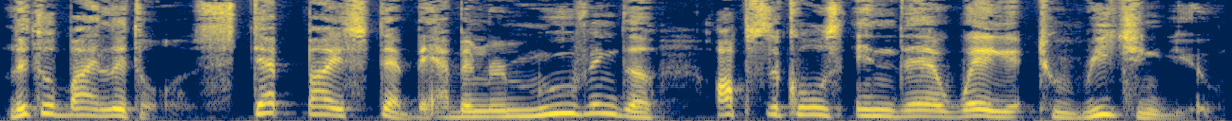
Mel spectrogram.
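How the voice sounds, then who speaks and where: An actor playing a solemn, authoritative older man in old-time radio horror, measured and portentous. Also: fairly high pitch, lively intonation, no echo, studio quality, lightly acted. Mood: ominous.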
